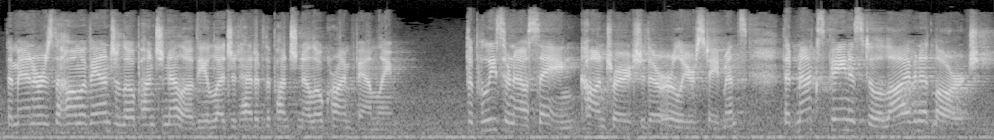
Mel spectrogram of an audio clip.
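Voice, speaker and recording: An actress playing a TV news reporter, reading a report in a crisp, brisk manner. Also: female voice, medium pitch, bright, forceful tone, roomy sound, a little hiss or hum, poor audio.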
